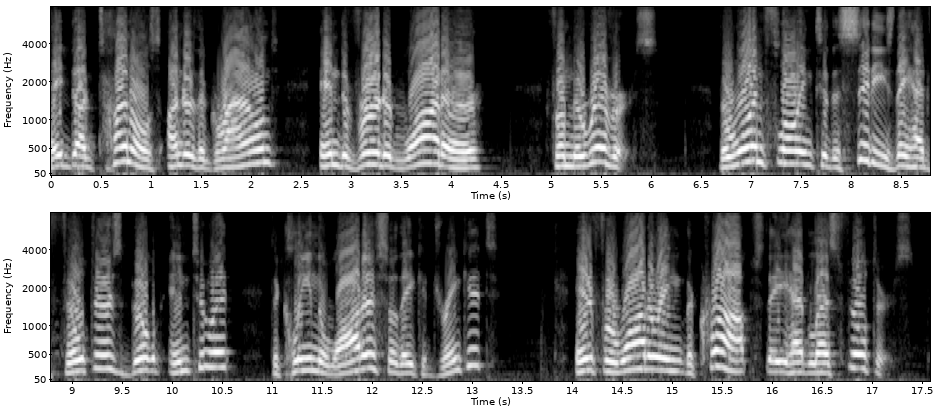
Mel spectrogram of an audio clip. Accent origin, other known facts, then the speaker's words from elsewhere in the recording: Midwest, United States; Oh, I'm a Midwesterner.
